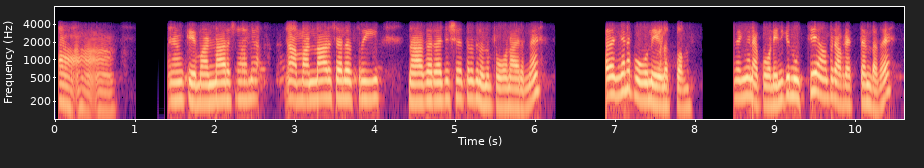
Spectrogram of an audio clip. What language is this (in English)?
Malayalam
